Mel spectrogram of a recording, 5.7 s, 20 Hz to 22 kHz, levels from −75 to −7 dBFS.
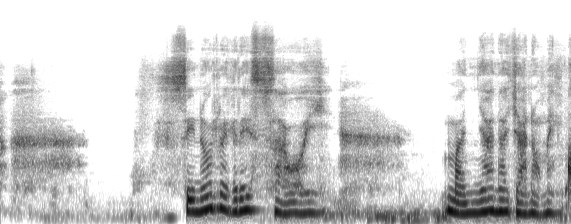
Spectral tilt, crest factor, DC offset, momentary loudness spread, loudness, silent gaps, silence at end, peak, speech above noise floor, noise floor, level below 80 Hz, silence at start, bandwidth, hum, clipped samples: -5 dB/octave; 20 dB; under 0.1%; 16 LU; -19 LUFS; none; 0 s; -2 dBFS; 31 dB; -48 dBFS; -48 dBFS; 0 s; 14 kHz; none; under 0.1%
